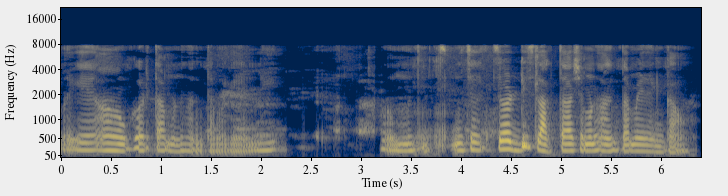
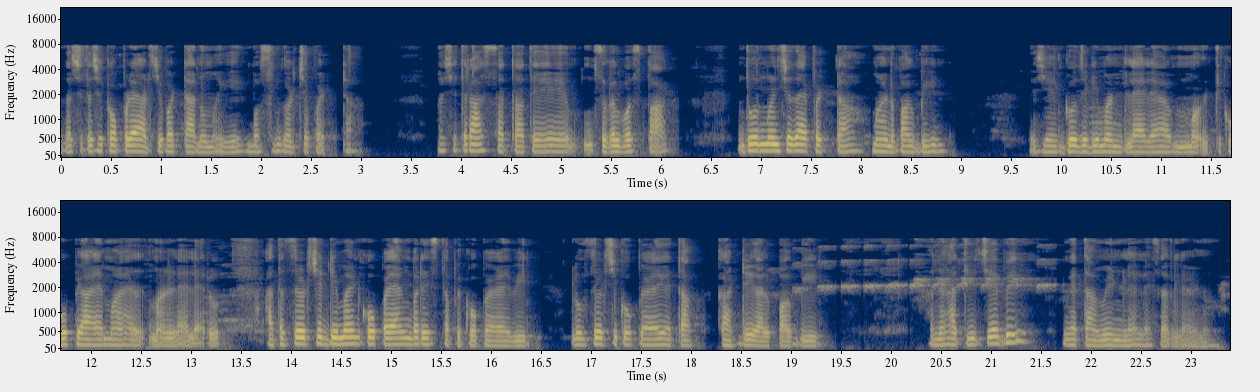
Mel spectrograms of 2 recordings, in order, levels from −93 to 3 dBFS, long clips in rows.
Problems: background sounds at intervals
